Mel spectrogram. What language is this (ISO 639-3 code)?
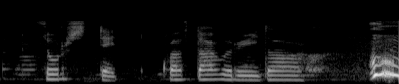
isl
